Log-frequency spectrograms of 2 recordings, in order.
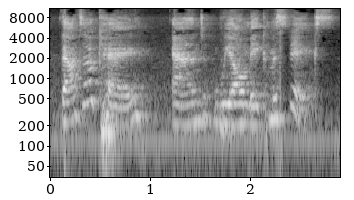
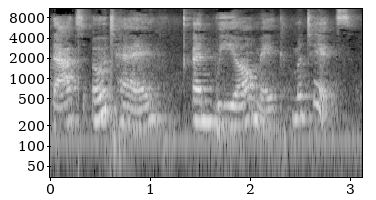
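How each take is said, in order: First: The words are spoken clearly and normally. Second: The words are slurred, as if half-paralyzed. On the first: "her two lines are" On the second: "written out phonetically as one might pronounce them were one's face half paralyzed"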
